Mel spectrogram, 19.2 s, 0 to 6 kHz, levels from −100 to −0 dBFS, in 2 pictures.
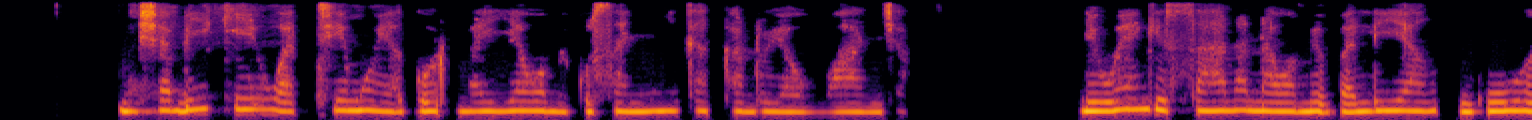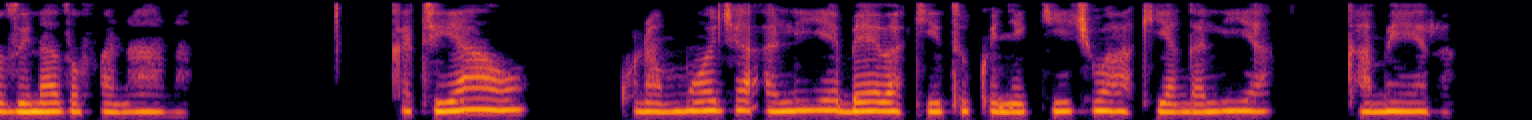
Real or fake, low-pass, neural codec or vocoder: real; 5.4 kHz; none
